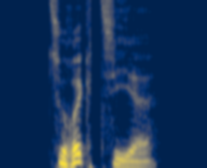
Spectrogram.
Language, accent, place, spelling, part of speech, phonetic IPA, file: German, Germany, Berlin, zurückziehe, verb, [t͡suˈʁʏkˌt͡siːə], De-zurückziehe.ogg
- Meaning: inflection of zurückziehen: 1. first-person singular dependent present 2. first/third-person singular dependent subjunctive I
